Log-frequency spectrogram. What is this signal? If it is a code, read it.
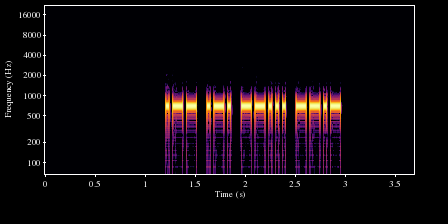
Morse code, heard as a keyed tone, about 34 wpm, 700 Hz. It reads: WR7Q
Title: USA Call Signs - 4 Characters - 4x Character Spacing - 35wpm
